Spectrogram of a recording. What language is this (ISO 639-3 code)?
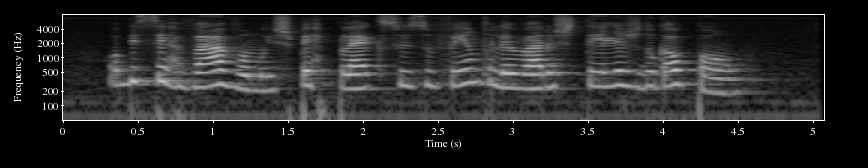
por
